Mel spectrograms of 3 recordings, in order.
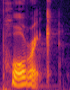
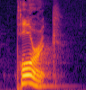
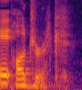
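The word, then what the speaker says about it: Pádraic: It's actually pronounced Porrick. – Porrick. Oh, it is Porrick. – Yes. – Yes, not Podrick.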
